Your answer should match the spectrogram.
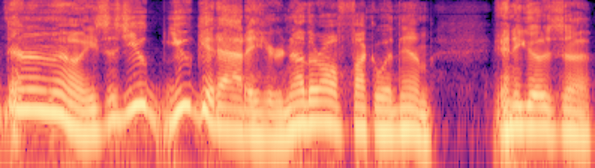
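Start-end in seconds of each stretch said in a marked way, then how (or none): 0.0-1.9 mock shooing. Darren shooing him, retold.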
